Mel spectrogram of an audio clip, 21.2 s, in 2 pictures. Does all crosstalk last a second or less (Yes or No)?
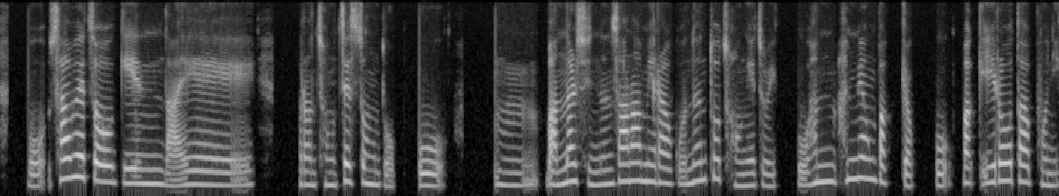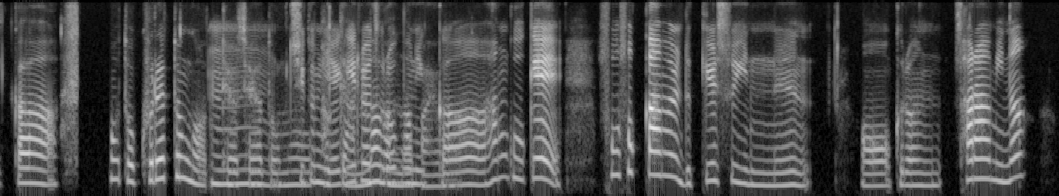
No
